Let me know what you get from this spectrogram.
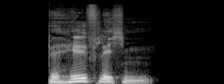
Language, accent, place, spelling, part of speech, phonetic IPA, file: German, Germany, Berlin, behilflichem, adjective, [bəˈhɪlflɪçm̩], De-behilflichem.ogg
- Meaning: strong dative masculine/neuter singular of behilflich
